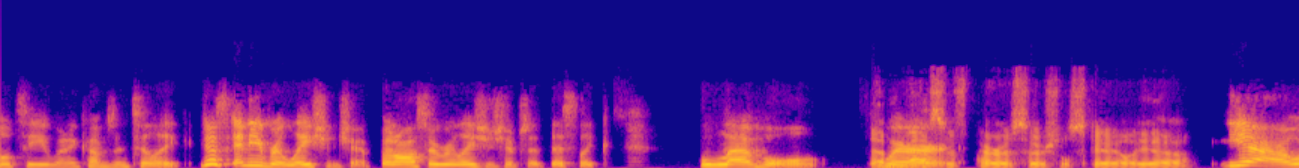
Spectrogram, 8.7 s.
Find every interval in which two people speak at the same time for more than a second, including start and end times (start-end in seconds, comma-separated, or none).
none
